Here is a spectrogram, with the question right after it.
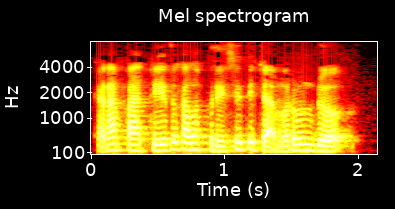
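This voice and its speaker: A man's voice: fairly high pitch, fairly even intonation, racing, gravelly, lo-fi sound, a little hiss or hum. A man guest speaker explaining old lore in a casual, rambling way, full of fillers and restarts, politely addressing the host over an online call.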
